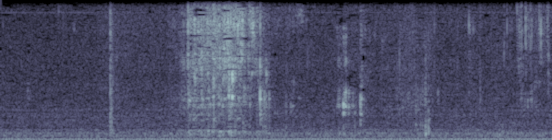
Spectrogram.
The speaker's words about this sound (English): Oh, I'm sorry for the slurping, but man.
